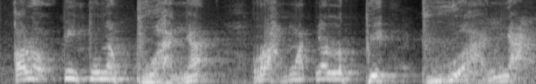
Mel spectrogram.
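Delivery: slow drawn-out Javanese banyak as buanyak; Javanese accent. Retold or imitated. Preacher imitating how Javanese people say many. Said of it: "Itu kalau orang Jawa itu".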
